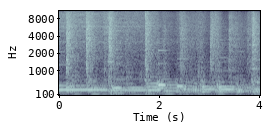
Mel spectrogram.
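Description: Jazz chord-melody played on a hollow-body archtop electric guitar: held chords with bass notes moving beneath them, and a steady pulse of picked accents about twice a second.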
